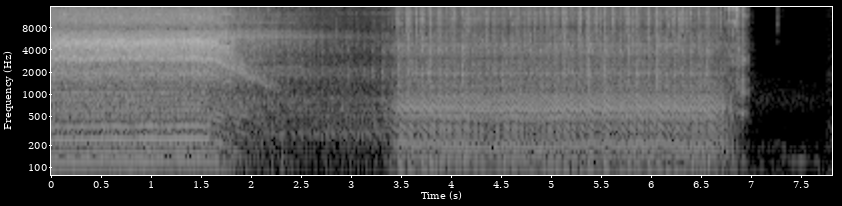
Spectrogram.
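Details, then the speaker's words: Husqvarna string trimmer at full throttle: screams high then sags and picks back up at lower uneven pitch, unable to hold constant speed; most likely cause suspected is faulty carburetor fuel-metering diaphragm. "so it does run and for most people it's more than good enough to use but as you also heard it seems to not be able to keep a constant engine speed when at Full Throttle"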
